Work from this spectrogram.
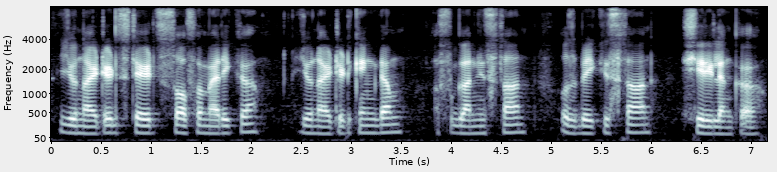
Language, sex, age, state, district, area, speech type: Punjabi, male, 18-30, Punjab, Rupnagar, urban, spontaneous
